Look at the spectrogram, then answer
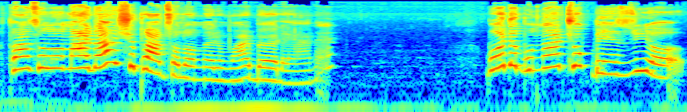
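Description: A young girl with a very high, sharp and bright voice hosts a casual game vlog. She rambles and chats with lots of fillers. She talks loudly on purpose. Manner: chatty, rambling, many fillers. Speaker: channel host.

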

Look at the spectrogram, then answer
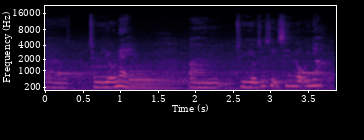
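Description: An actress playing a young single mother who talks to her small son and apologizes to a neighbor, soft and coaxing, with music behind. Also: medium pitch, steady tone, fairly quick, lightly acted. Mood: apologetic. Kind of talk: web drama acting.

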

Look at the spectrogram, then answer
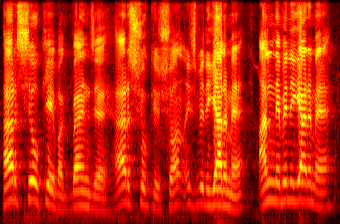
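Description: A man giving excitable, slangy let's-play commentary while playing a game, often frustrated. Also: fairly high pitch, moderate pace. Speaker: gaming YouTuber.

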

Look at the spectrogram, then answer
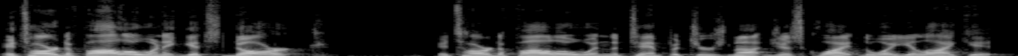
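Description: A man with a high, light voice delivers a church sermon. He preaches earnestly and emphatically, repeating key words and pushing his voice up and louder at the peaks. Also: moderate pace. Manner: earnest, emphatic preaching with rising exclamations and repetition. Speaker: pastor. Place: church sanctuary.

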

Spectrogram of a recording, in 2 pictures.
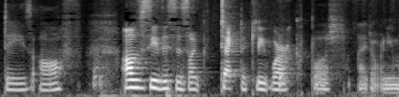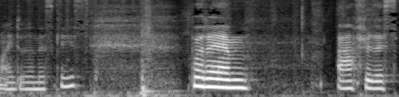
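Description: A woman's voice: lowish voice, a little mellow, a little hiss or hum. A woman with a rural Irish accent chatting casually and self-deprecatingly while she paints on a livestream, with lots of filler words. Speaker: artist hosting a painting livestream.

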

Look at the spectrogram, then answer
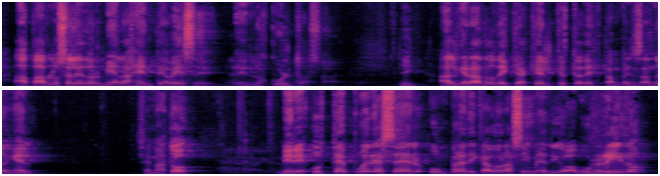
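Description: A man teaching a Bible study in sermon style, asking the congregation rhetorical questions and adding humorous asides. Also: on the high side. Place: church.

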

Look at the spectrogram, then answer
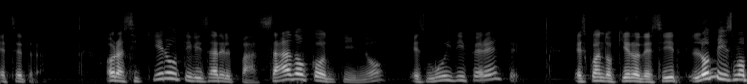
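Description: A man teaching an online English grammar lesson, explaining in Spanish and reading English examples slowly while asking his students questions. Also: on the high side, darkish tone, dry recording. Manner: asks students questions often.

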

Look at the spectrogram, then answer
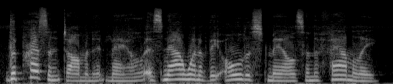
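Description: A woman reading scripted nature documentary narration in a measured, expository way. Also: lowish voice, darkish tone, low-quality recording.

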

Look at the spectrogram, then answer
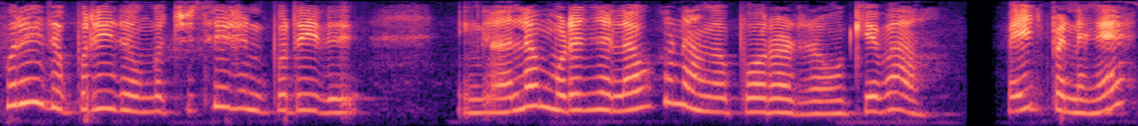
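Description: A woman voicing a brisk, stern hospital nurse in a cartoon, with a southern Tamil Nadu accent. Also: very high-pitched. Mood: businesslike. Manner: businesslike, curt.

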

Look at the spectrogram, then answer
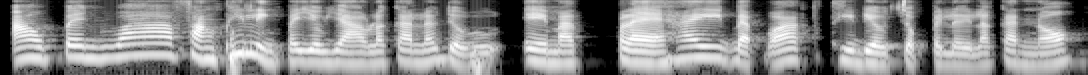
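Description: A woman's voice: lowish voice, lively intonation, fast, fairly bright tone, muffled recording. A woman vlogger who relays and translates an interview in a chatty, rambling way with lots of asides. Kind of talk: casual chat.

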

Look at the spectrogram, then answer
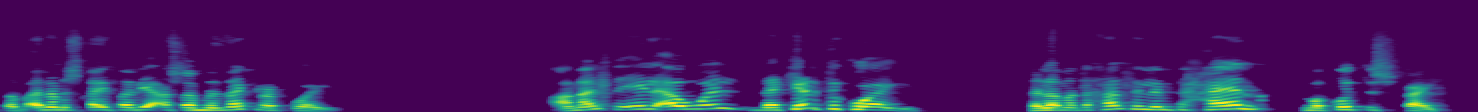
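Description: Egyptian woman, online grammar tutor, slightly high voice, patient step-by-step explainer who checks understanding, muffled call audio. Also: no echo. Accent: Egyptian Arabic. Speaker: Arabic grammar teacher.

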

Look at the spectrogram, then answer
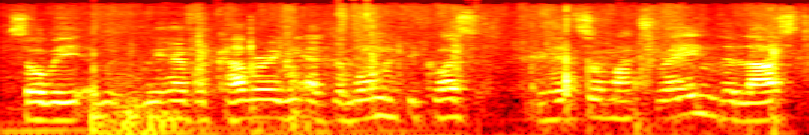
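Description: A man's voice: a little high, level tone, moderate pace. A German-accented man in his sixties giving a casual tour of rooms he renovated, stumbling over words and chuckling often. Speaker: castle owner giving a tour. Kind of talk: casual guided tour chat. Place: converted farm rooms, in and out of doors. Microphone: far handheld camera. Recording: roomy, distant, noisy camera audio.

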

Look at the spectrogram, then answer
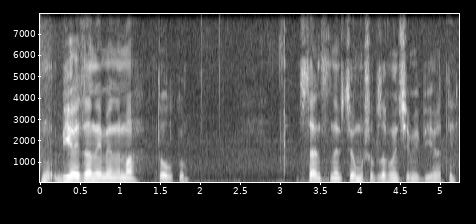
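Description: A man filming his hunt with hounds in fields and woods, giving a hushed, muttered running commentary to viewers on a handheld camera and calling to his dogs. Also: medium pitch, animated, brisk. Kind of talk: live outdoor hunting commentary to viewers.

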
